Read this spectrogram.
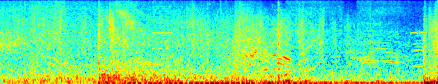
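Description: A flamethrower roars in a steady rushing blast.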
